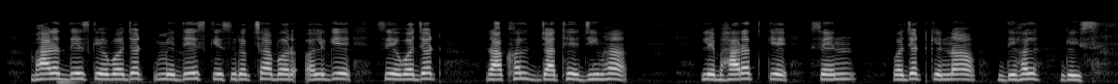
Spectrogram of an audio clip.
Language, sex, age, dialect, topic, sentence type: Chhattisgarhi, female, 25-30, Northern/Bhandar, banking, statement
